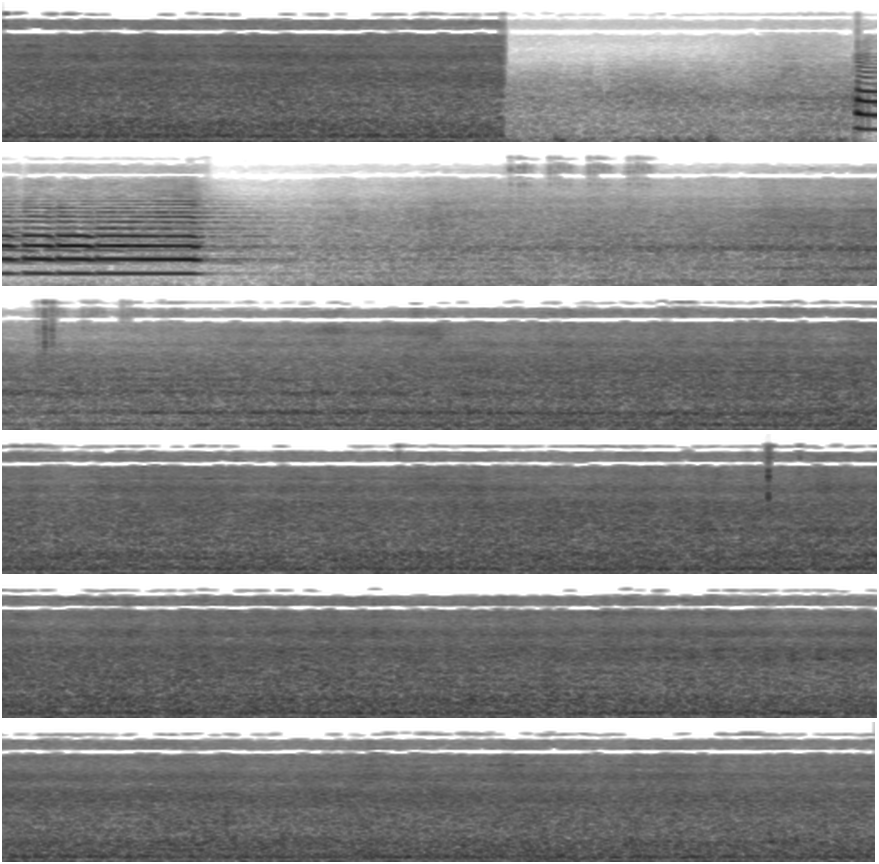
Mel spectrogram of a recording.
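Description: A train's rumble cuts off abruptly. Then a locomotive horn sounds one single-pitch blast lasting about a second. A freight train's rumble and wheel clatter swell over several seconds and then run on steadily as it rolls past.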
